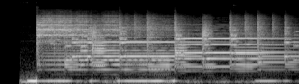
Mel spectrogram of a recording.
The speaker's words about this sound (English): My friend's cell phone rings.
